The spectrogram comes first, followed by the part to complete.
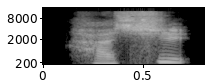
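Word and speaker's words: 橋: 번째 박을 낮게 발음하고요 다리의 의미를 나타낼 때는 하시 이렇게 해서 첫 번째 박은 낮게 두 번째 박은 높게 발음을 합니다 따라서 일본어를 고저 악센트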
